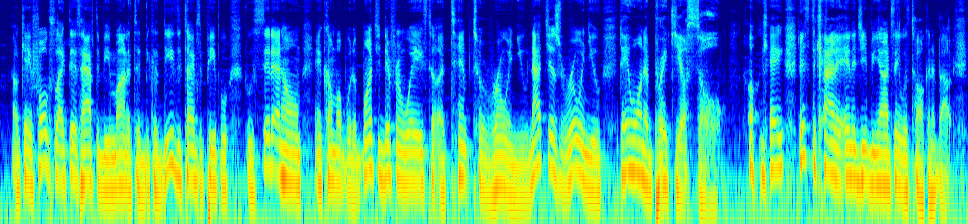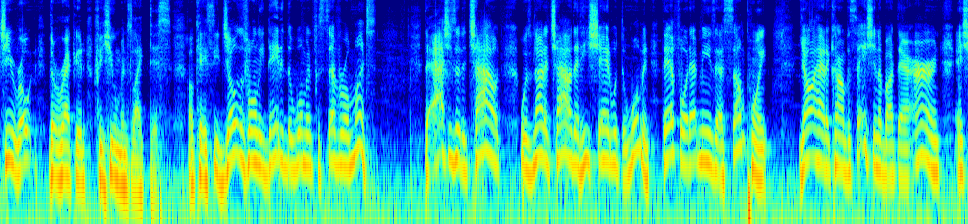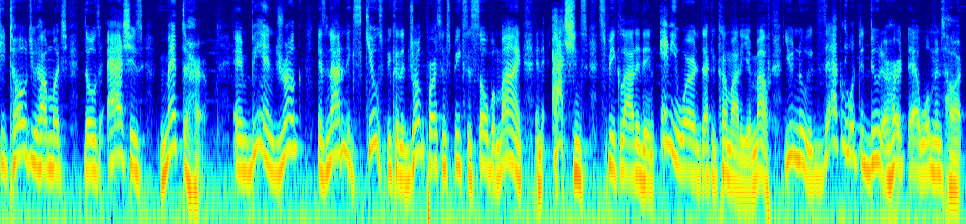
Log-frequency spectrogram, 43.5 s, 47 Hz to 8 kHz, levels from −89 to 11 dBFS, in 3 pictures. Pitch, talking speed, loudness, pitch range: 150 Hz, 210 wpm, -26 LUFS, 120-180 Hz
